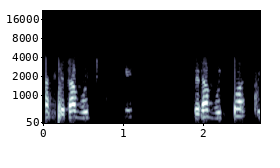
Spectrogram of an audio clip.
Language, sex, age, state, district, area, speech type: Bengali, male, 45-60, West Bengal, Jhargram, rural, conversation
